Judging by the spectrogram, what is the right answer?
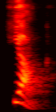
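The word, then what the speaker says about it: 형: laki-lakinya itu Hong ya di sini tulisannya Hong tapi yaabun jangan baca baca Heong ya bacanya itu Hyong atau Hyung mungkin ya yarun e terbiasanya eh dengan tulisan Hyung mungkin ya itu y robun hati-hati ya robun ya selesai kelas dari sem jangan sampai bilangnya hiung-hiung lagi ya nanti sem kecewa ya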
